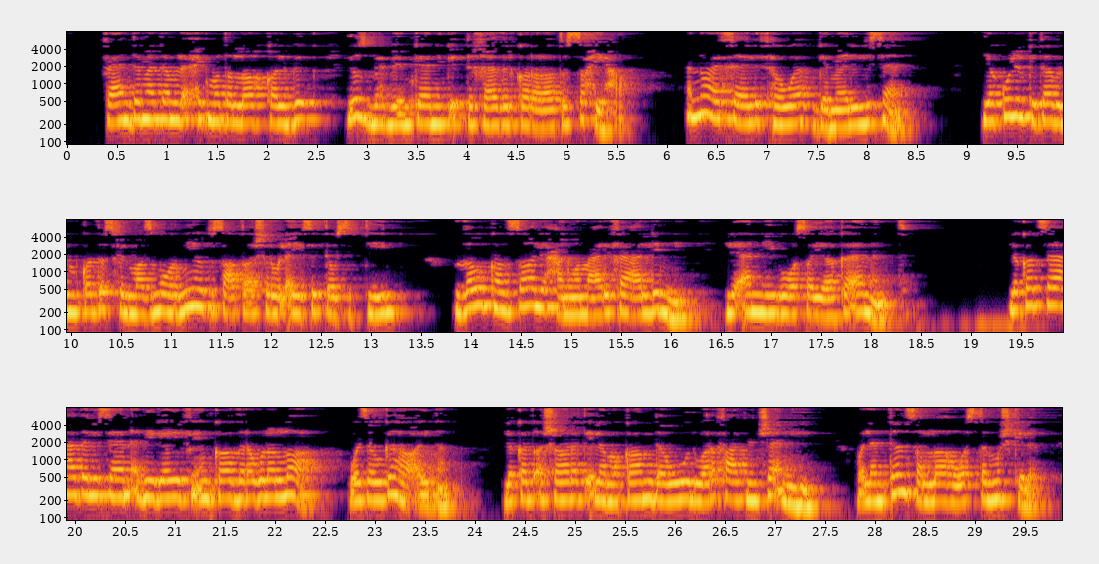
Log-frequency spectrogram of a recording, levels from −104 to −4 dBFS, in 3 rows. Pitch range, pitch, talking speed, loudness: 190-230 Hz, 205 Hz, 110 wpm, -19 LUFS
